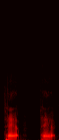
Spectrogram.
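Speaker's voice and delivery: plain reading voice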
